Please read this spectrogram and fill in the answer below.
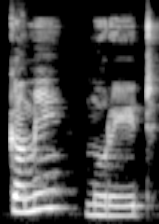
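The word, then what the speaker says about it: commemorate: MO इसे पढ़ेंगे मो, RA रे, TE टा, क्योंकि ई का उच्चारण नहीं करना। तो मीनिंग क्या बनी, कमेमोरेट, कमेमोरेट।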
